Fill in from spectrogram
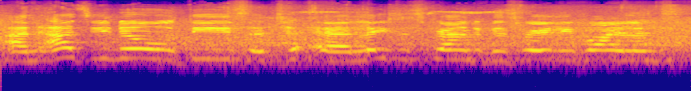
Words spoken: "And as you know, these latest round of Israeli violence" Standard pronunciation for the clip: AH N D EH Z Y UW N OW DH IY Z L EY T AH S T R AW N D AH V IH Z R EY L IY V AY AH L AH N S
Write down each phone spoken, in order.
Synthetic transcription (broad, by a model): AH N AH Z Y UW N OW DH IY Z L EY T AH S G R AW N D AH V IH Z R EY L IY V AY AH L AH N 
